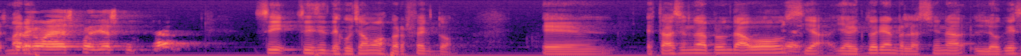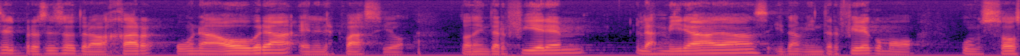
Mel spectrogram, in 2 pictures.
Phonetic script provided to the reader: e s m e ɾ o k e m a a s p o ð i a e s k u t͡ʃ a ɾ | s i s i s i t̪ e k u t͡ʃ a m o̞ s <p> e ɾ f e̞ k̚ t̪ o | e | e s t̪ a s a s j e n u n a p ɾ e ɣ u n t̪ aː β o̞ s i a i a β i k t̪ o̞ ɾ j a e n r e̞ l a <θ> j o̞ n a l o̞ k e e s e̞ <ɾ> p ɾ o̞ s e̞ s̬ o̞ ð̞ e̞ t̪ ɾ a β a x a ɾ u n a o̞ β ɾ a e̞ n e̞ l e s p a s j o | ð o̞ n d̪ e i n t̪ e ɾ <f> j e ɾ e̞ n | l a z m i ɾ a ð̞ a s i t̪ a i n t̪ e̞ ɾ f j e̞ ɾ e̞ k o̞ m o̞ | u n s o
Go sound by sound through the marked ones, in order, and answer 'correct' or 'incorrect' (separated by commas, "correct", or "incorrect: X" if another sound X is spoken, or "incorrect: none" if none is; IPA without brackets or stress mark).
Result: correct, incorrect: s, incorrect: l, correct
